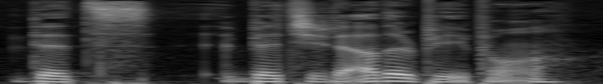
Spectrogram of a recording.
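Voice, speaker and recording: A man's voice: medium pitch, flat delivery, moderate pace, gravelly, dark tone, no echo, studio quality. A man hosting a podcast, chatting casually and joking with frequent laughs. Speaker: podcast host. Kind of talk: casual chat.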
